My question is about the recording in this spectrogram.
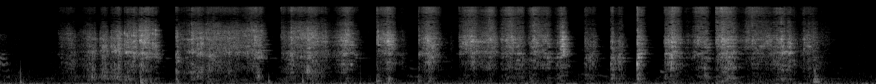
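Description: A hand tool scraping on cement mortar: a fast, irregular run of rasping strokes that begins about half a second in and stops just before the end.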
